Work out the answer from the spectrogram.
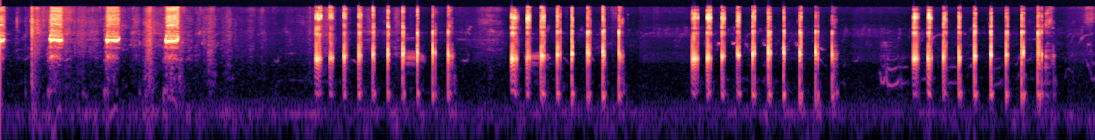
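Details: Francolin, known locally as dakhni teetar, calling: three loud, sharp high notes, then four bursts of rapid, harsh, rasping notes, each burst of about ten notes separated by short pauses.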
